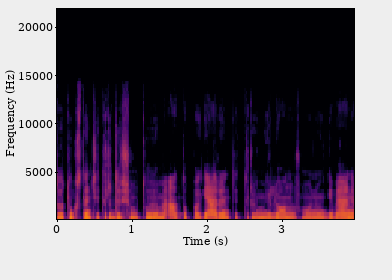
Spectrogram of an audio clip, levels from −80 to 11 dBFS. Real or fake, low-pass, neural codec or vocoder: real; 14.4 kHz; none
